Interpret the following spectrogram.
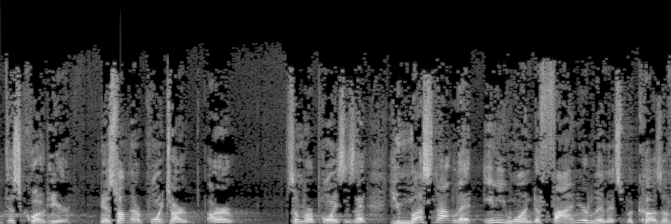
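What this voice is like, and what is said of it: Usual voice. Nothing is said of it.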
